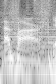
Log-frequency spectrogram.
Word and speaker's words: Abwehr: W is pronounced like a V. Abwehr.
